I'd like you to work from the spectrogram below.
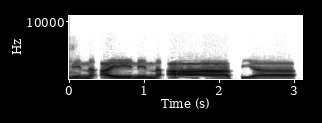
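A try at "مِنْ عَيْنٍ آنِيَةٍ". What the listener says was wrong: আতিয়া বলবেন না, আনিয়াতিন। হামজা যাবার, হামজা খাড়া যাবার আ, নুন জের নি। আ নি। ইয়া যাবার ইয়া। আ নিয়া। তা দুজের তিন। আ নিয়া তিন।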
